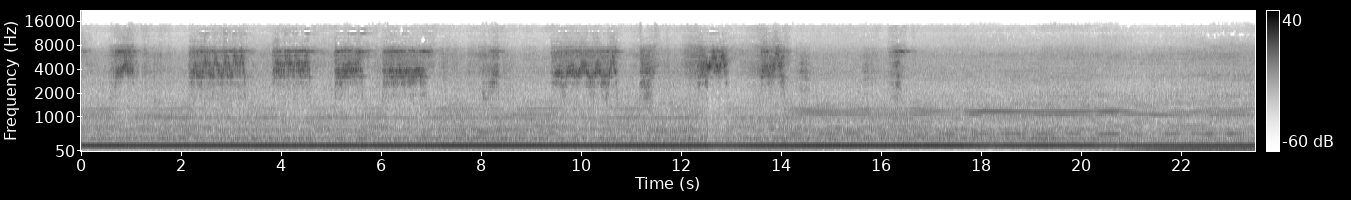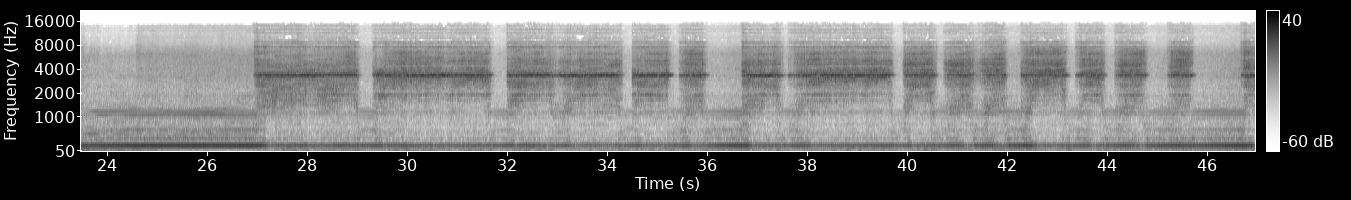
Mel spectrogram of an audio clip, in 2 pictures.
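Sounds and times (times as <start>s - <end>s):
grinding machine motor hum: 0.0s - 46.9s
stone grinding on wheel: 7.9s - 8.6s, 9.4s - 14.7s, 15.6s - 16.7s, 26.9s - 45.8s, 46.6s - 46.9s.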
